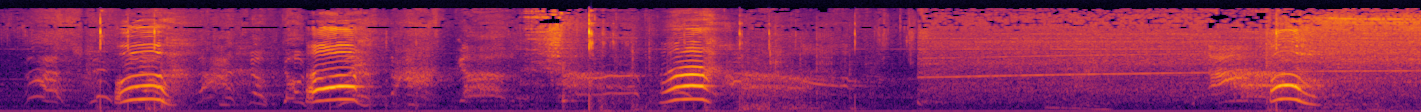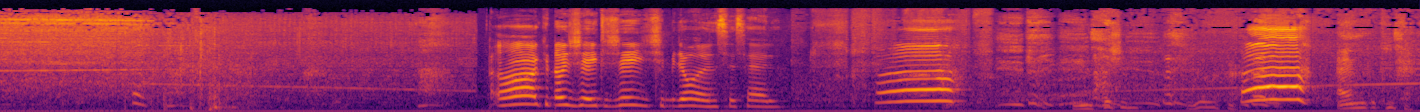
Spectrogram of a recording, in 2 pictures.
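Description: A young woman screams and shrieks loudly into a microphone.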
